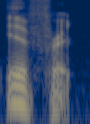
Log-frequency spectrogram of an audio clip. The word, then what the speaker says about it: Ifrit: That's interesting because, like, the moment I got Ifrit, I was thinking of, like, and now I pronounce it Ifrit because that's the way they say it in Final Fantasy games now, even though I don't even play them anymore.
